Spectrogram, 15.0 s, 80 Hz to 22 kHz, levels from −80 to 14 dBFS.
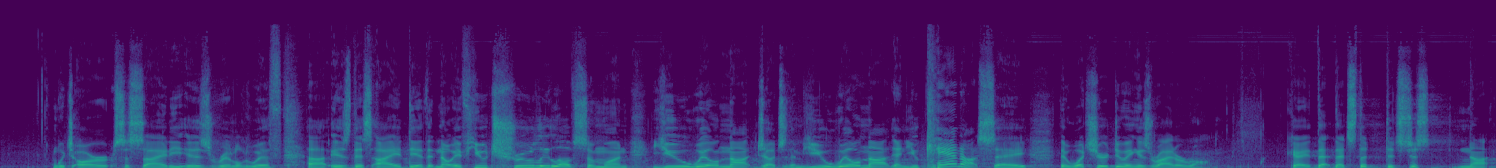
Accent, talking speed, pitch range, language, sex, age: American, 175 wpm, 135-175 Hz, English, male, 30-49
